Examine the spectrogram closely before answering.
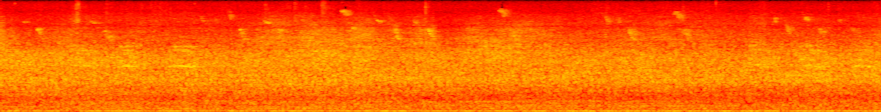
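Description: Outdoor ambience: a steady low rumble, with small birds chirping now and then in short, high chirps scattered throughout.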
